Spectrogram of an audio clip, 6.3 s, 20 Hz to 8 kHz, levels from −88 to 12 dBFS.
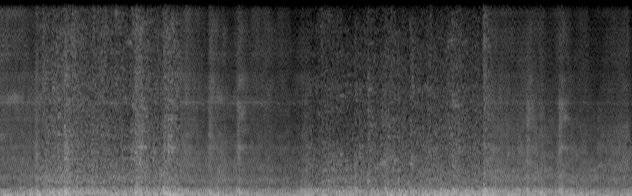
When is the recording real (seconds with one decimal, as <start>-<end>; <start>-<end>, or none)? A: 0.4-1.8; 3.1-4.9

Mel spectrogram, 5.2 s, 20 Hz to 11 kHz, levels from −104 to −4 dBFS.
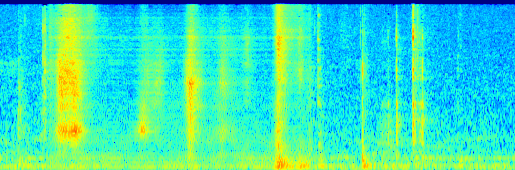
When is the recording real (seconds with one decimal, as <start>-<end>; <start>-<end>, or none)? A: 0.0-0.5; 3.1-5.2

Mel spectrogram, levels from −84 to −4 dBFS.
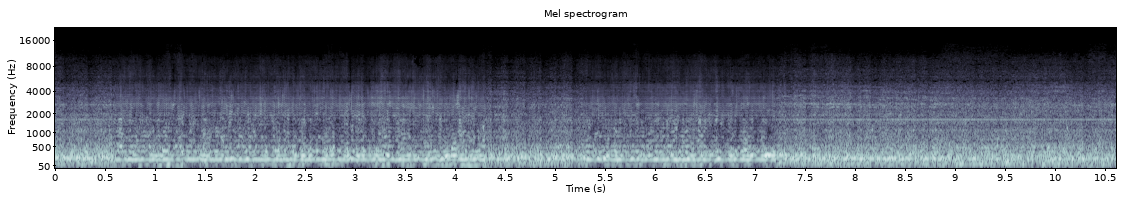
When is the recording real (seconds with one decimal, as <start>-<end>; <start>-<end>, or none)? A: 0.0-0.6; 4.3-5.3; 7.2-10.6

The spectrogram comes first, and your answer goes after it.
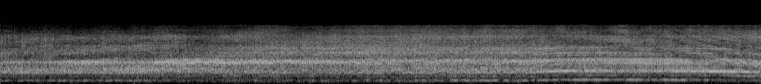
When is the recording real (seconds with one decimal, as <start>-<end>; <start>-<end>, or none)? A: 0.0-1.5; 5.2-7.6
